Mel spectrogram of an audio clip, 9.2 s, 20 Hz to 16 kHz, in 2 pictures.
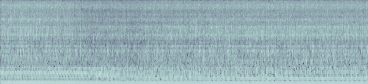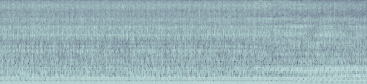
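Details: Vectorfog H100SF gasoline pulse jet thermal fogger on VP Racing canned fuel, started by holding the start button 8–10 seconds, solution tank shut: loud, steady low buzzing drone holding one pitch, no sputtering or popping; normal running.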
